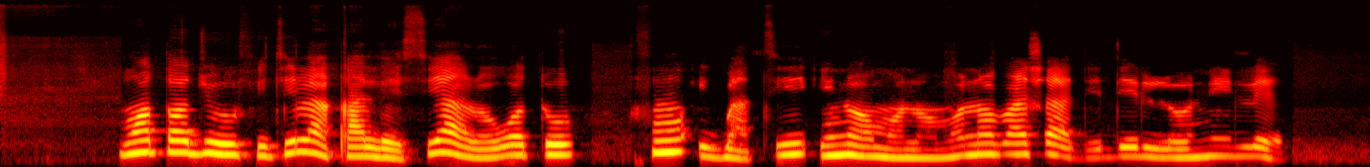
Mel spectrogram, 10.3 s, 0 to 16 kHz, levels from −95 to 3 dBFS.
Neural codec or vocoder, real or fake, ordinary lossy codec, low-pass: autoencoder, 48 kHz, 128 numbers a frame, DAC-VAE, trained on Japanese speech; fake; none; 14.4 kHz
